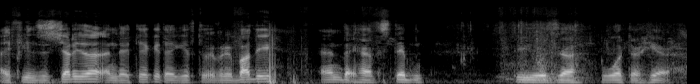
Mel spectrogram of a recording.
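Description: Over light background noise, a man with an Egyptian accent speaks in a monotone, flat intonation. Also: fairly low pitch for a man, moderate pace. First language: Arabic. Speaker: vlogger and animal keeper; vlogger. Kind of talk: casual vlog narration. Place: farm. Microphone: phone near.

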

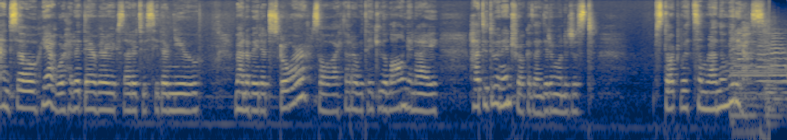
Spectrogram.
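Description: The speaker is a woman using a moderate pace. Her intonation stays fairly even. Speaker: lifestyle vlogger. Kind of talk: casual vlog chat. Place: home room. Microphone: phone near.

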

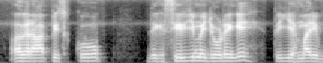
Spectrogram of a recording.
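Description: A man speaking at a moderate pace. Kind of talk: tutorial. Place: workshop.

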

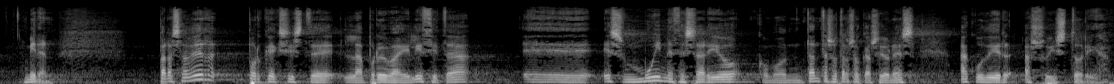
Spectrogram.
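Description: At a fairly slow pace, a man with an unremarkable speaking voice talks at a fairly low pitch with ordinary pitch variation. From Spain. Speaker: law professor. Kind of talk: lecture. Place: hall. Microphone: podium.

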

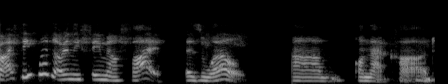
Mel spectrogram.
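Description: A woman talks at a moderate pace in a fairly bright tone.

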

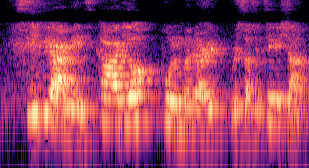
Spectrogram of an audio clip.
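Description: Amid strong room echo and light background noise, a man speaks at a very slow pace. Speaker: first aid instructor. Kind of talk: classroom lecture. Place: classroom. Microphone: camera far.

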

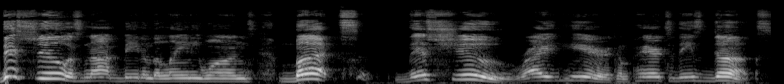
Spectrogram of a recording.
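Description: Against a quiet background, a man with an American accent speaks at a very slow pace in a high pitch. His loudness swings widely. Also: lively intonation. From Texas. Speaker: sneaker content creator. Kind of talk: casual video review. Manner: laid-back, conversational. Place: home room. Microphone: phone near.

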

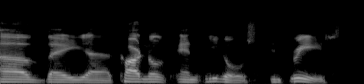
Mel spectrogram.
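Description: A man's fairly low, fairly bright voice with ordinary pitch variation, in a dry, close sound with no echo

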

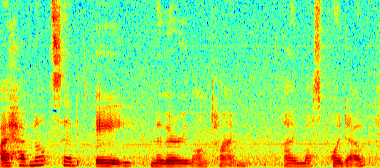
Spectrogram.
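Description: A woman speaks with a Canadian accent over noticeable background noise. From Vancouver, Canada. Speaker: vlogger entering a contest. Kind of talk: video dating entry, casual self-introduction. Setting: recording to a camera, video. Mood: playful, slightly awkward. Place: home room. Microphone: webcam.

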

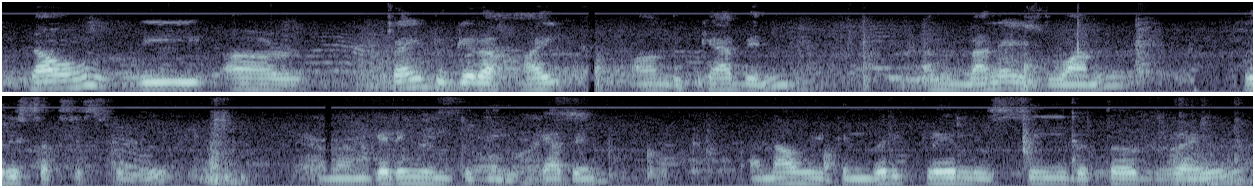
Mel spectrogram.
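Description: A moderate pace with long, frequent pauses over noticeable background noise. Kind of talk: travel commentary. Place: train. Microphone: old recording.

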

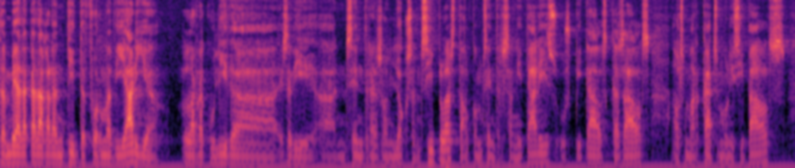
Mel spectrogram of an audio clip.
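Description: A man speaks at a moderate pace. His loudness swings a lot. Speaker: municipal official. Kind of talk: press briefing. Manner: halting. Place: hall. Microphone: podium.

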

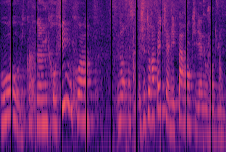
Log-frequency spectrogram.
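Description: Over noticeable background noise, a woman talks at a very fast pace in a high pitch with lively intonation. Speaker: actress. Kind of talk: TV drama scene. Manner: exasperated. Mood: irritated, slightly sarcastic. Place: kitchen.

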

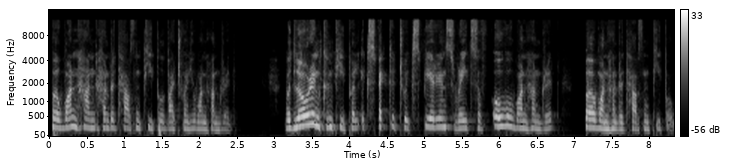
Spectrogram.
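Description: A woman talks with ordinary pitch variation and a moderate pace, the background quiet. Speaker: academic keynote speaker; keynote speaker. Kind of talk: lecture. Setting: stage with audience. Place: hall. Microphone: podium.

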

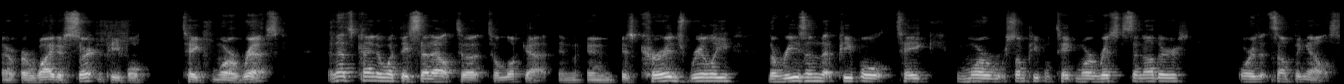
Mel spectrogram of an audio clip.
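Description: The speech moves at a moderate pace with a quiet background. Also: man. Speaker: business coach. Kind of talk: live group discussion. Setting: group video call. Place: home room. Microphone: video call.

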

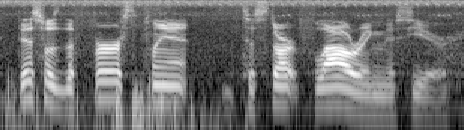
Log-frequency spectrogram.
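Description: Lively intonation from a man at a fairly slow pace, dry sound with no echo, light background noise. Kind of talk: tutorial. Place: garden. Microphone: camera far.

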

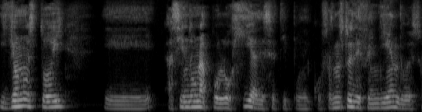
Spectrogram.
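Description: A man speaks at a moderate pace in a medium pitch, his tone dark and mellow with ordinary pitch variation. His loudness swings widely against a quiet background. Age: 50s. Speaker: YouTuber. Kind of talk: video monologue; casual vlog chat. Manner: hesitant fillers. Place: home room. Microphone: phone near.

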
